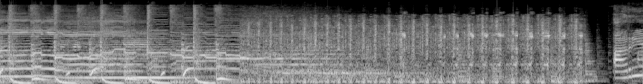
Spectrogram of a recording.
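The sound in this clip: A generator engine runs with a loud, rapid and steady mechanical chugging after a short stretch of other tonal sounds, then briefly drops out near the end.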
